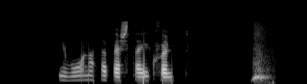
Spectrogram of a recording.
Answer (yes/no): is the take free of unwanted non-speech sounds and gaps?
no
